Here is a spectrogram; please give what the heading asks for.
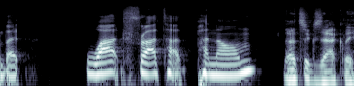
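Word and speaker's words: Wat Phra That Phanom: But we went to the temple there, which is, I'm going to massacre the name, but Wat Phratat Panom. That's exactly how you pronounce it.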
